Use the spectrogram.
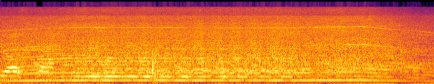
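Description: A palm sander works wood pieces for a box shelf with a loud, steady whining drone held for several seconds, close by and slowly fading at the end.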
